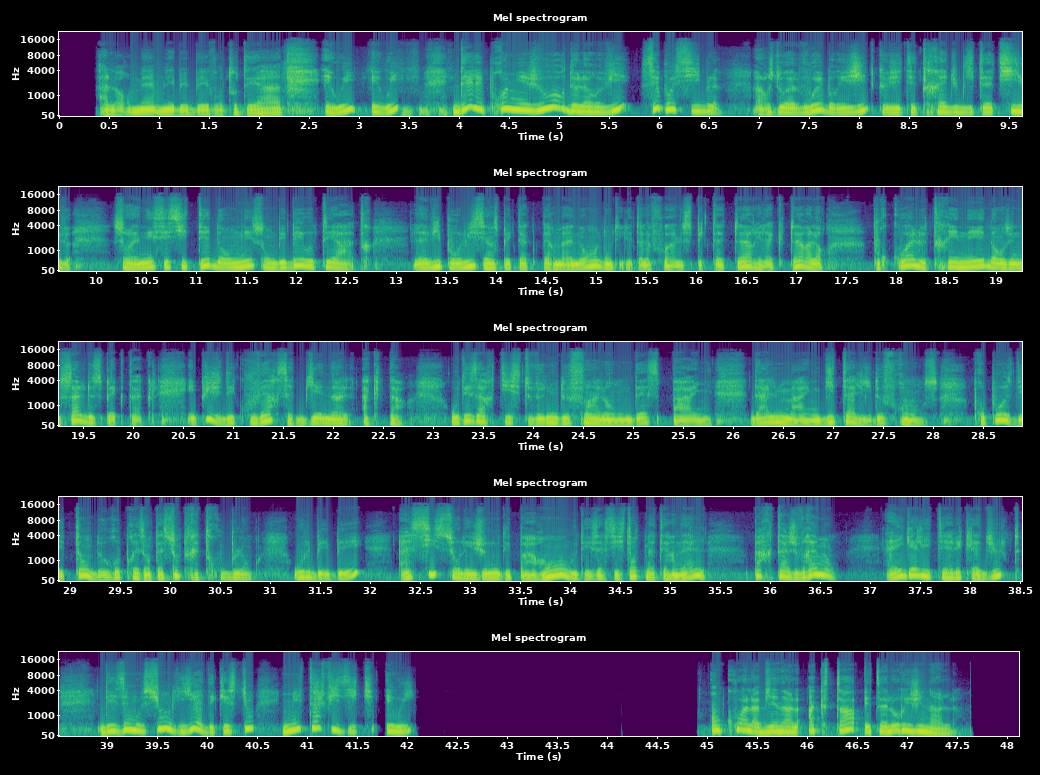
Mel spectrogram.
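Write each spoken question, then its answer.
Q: En quoi la biennale ACTA est-elle originale ?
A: Des artistes de plusieurs pays proposent des spectacles où le bébé, sur les genoux des adultes, partage à égalité avec eux des émotions liées à des questions métaphysiques.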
